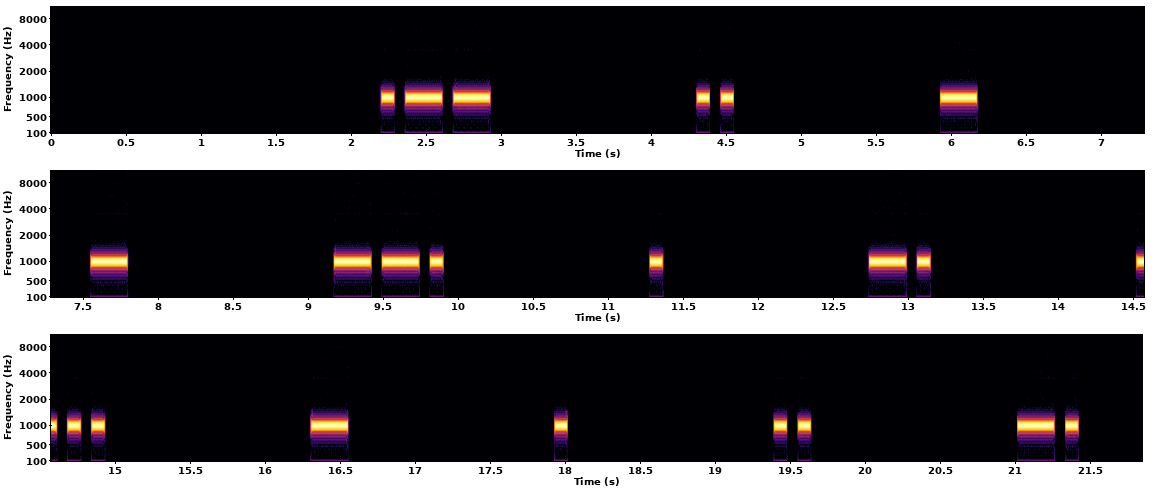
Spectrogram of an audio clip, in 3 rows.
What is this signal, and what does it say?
Morse code, heard as a keyed tone, about 15 wpm, spaced as for 5 wpm, 1000 Hz. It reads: WITTGENSTEIN
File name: 5wpm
